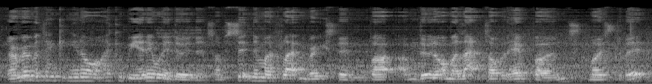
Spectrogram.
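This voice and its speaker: A man from New Zealand, a music producer, answering interview questions in a relaxed, rambling way with many fillers. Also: medium pitch, quick pace, background noise. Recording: roomy, distant mic with loud music.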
